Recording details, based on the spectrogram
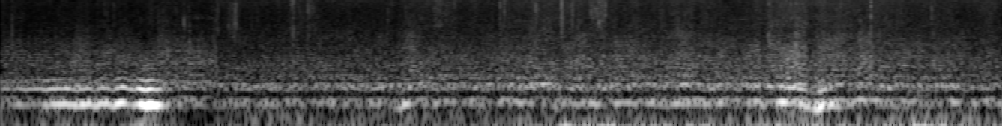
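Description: A bee buzzes continuously in a low, droning hum with a rough harmonic edge. The tone wavers and grows louder and softer as the insect shifts closer and farther away.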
